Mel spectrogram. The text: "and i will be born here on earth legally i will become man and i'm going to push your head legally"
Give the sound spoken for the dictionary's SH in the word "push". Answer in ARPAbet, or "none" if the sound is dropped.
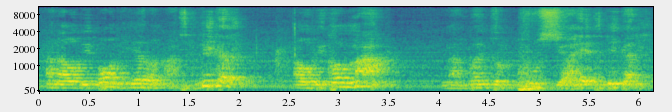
S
